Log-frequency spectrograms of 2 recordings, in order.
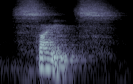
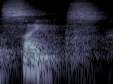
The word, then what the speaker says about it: science: For example, in here, the next one, science. Okay, so we got a silent C here because of the S, and then a soft C here again because of the E. Okay, so science.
